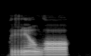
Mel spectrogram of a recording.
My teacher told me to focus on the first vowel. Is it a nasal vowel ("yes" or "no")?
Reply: yes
